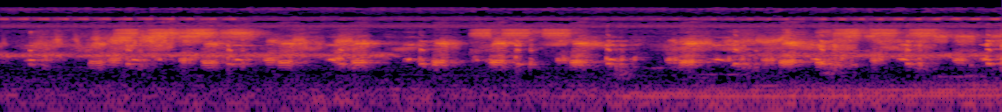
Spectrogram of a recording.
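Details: Frogs singing a chorus in the jungles of Bali, Indonesia: a dense, continuous mass of overlapping croaks and rattling notes, pulsing in waves with brief lulls, and a steady high insect whine running beneath.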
